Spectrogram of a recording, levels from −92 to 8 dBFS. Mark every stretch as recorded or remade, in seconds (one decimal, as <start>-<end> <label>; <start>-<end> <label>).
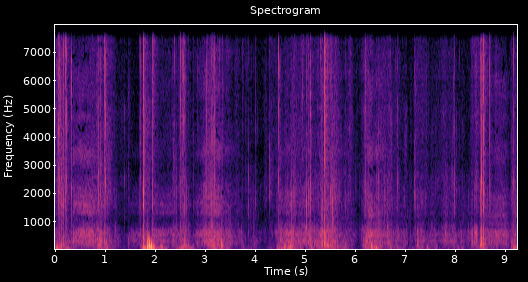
0.0-1.1 recorded; 1.1-3.0 remade; 3.0-5.0 recorded; 5.0-8.6 remade; 8.6-9.2 recorded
